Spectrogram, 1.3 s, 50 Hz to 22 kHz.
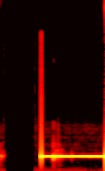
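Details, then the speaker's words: Steady high electronic alarm tone after a short click from a simulated LabVIEW mechanical ventilator when air supply is set to 30 psi, below the 40–50 psi range; low-pressure alarm sounds and the system stops. "Lo dejamos a 30 psi, la alarma y el sistema se detiene."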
